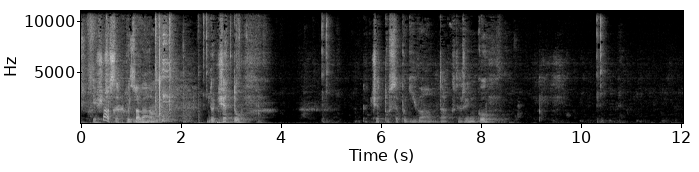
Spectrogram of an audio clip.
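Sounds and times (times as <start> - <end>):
computer mouse click: 4.8 - 5.1, 10.3 - 10.9.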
